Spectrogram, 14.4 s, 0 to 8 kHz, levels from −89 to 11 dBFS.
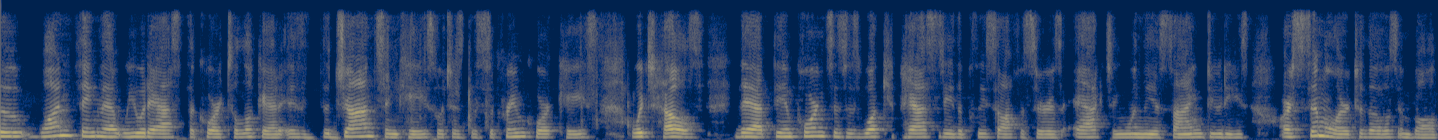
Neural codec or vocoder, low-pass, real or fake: vocoder, 22.05 kHz, 80 mel bands, WaveNeXt; 7.2 kHz; fake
